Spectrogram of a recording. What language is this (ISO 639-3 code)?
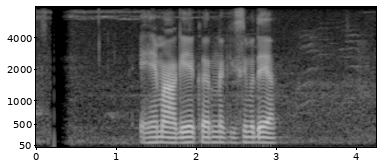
sin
